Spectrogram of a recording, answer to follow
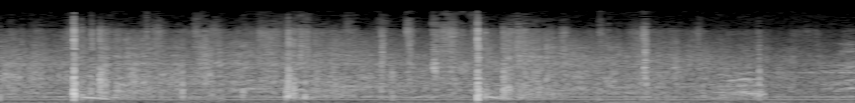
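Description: Tennis rally: racket strings hitting the ball about every one and a half seconds, the sharpest hits about half a second in and about three and a half seconds in, with the ball's fainter bounces on the clay in between, over a steady low hum.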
